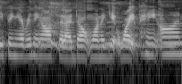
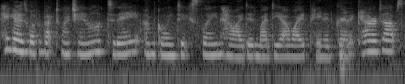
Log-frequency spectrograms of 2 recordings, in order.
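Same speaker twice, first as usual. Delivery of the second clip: hushed whisper, much quieter; 12 dB quieter than usual. Welcoming viewers to a channel while the kids are asleep, whispering. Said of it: "Sorry that I'm whispering".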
